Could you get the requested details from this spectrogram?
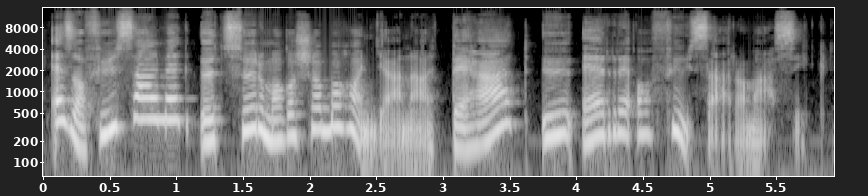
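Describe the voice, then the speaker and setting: Woman doing a storybook hare, male, bossy referee, strict, high-pitched, husky. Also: big pitch swings, darkish tone. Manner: strict, commanding.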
